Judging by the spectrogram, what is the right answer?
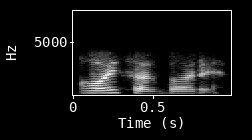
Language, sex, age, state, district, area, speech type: Goan Konkani, female, 30-45, Goa, Quepem, rural, conversation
